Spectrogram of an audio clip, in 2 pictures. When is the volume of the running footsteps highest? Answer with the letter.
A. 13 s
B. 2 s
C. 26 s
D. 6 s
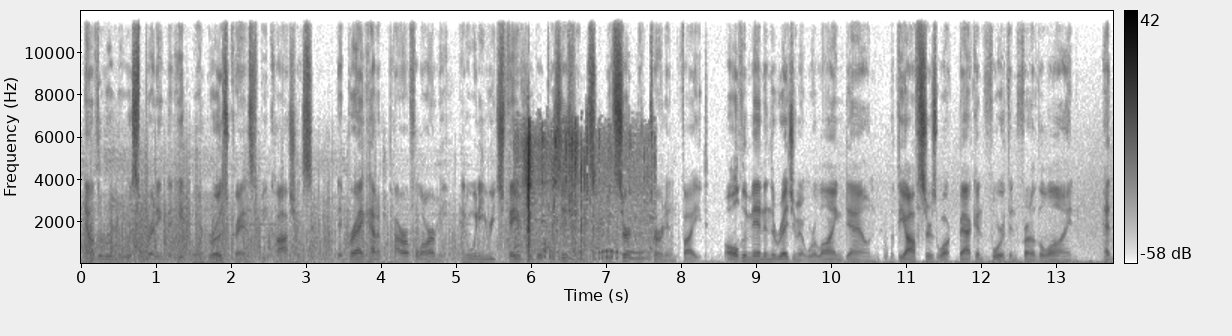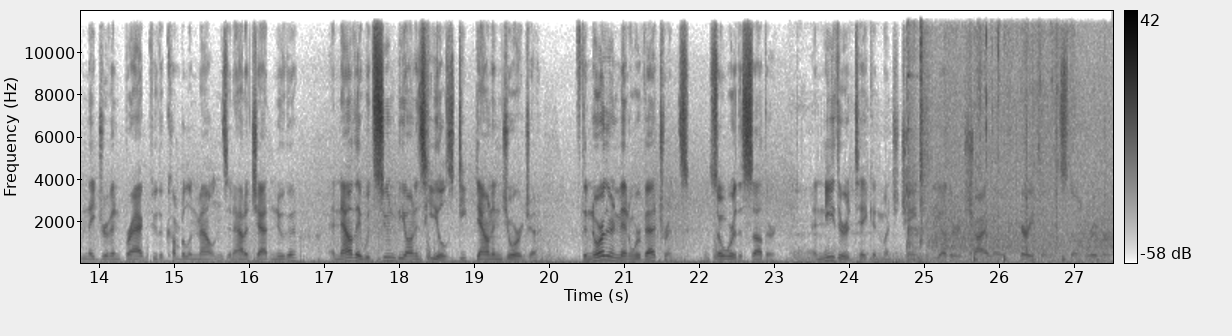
C.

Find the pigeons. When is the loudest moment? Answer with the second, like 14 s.
6 s.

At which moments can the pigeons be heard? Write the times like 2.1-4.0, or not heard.
5.8-7.7.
